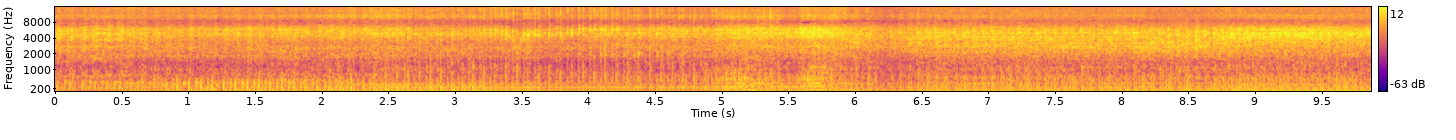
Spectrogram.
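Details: KTM 950 Super Enduro LC8 V-twin, first start after carb rebuild, re-jetting, flexjets, new throttle position sensor and ACV jets changed to cure lean popping, DB killer in Yoshimura pipe; even burble, one smooth throttle blip, no popping or misses. Normal running.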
